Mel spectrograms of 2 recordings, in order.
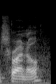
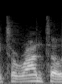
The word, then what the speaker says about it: Toronto: And he was like, bro, you cannot say Toronto. The second T is silent.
